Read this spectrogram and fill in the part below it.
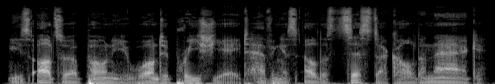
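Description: A man voicing a stern, calm pony soldier who speaks with measured authority in a fantasy story. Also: rumbling low, gravelly, slightly rough, no room sound, clean studio sound, pitched below the performer's own voice, full character voice. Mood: measured, firm.

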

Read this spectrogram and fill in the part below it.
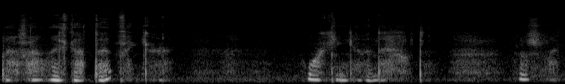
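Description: An adult woman giving an intimate, whispered first-person erotic narration in a breathy voice, drawn out and broken by moans. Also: mid-range voice, fairly even intonation, a little slow, mellow, low-quality recording.

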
